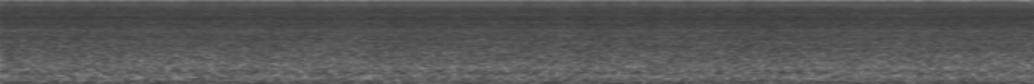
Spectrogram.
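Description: Water pours off a waterfall into a pool below. It makes a dense, steady roar that holds at the same level throughout, with no talking.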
